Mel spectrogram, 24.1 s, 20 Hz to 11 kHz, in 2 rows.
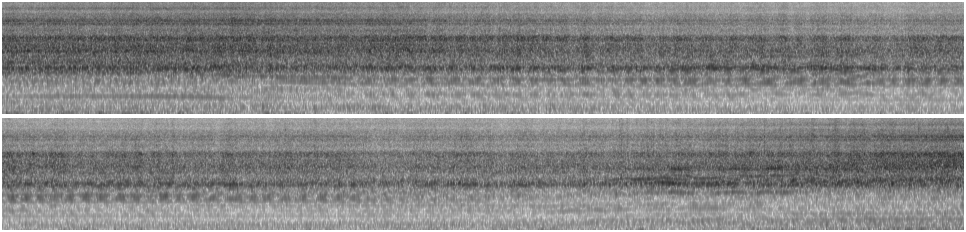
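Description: Yamato 102 two-stroke racing outboard on a small hydroplane running at steady speed, its pitch dipping about three seconds in and climbing again near the end, over rushing water.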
